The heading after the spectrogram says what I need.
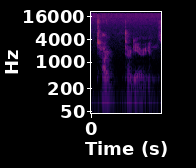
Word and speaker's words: Targaryens: not I wouldn't say a bit foggy, the Targaryens.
